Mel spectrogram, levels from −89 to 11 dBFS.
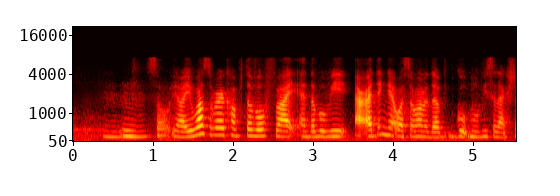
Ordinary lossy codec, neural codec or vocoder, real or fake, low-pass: none; codec, 24 kHz, 0.5 kbps, DualCodec; fake; 7.2 kHz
